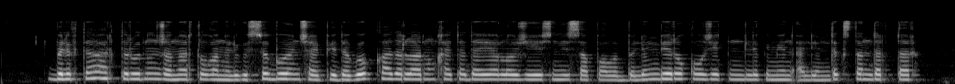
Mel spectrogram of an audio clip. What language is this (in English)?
Kazakh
